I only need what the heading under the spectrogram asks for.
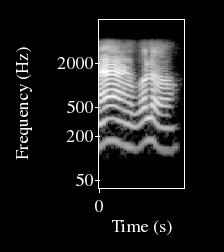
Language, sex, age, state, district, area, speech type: Bengali, male, 30-45, West Bengal, Howrah, urban, conversation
